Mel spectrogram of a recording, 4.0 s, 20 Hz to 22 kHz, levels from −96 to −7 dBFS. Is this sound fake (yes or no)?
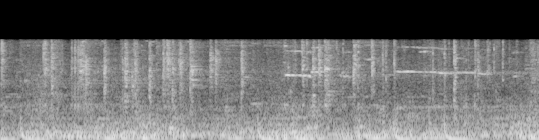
no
